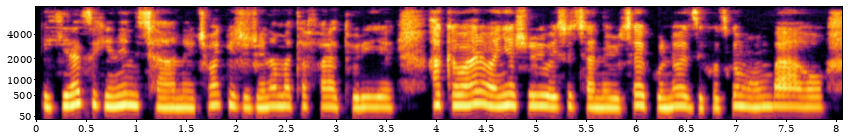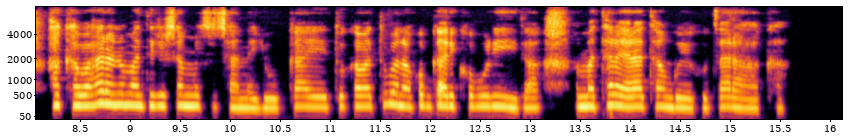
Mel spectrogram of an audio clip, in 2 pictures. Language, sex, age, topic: Rundi, female, 18-24, education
